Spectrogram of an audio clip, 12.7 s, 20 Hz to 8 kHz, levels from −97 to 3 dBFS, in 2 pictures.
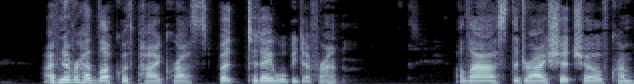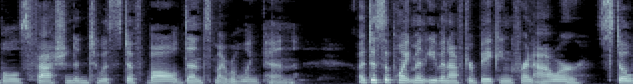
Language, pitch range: English, 170-205 Hz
